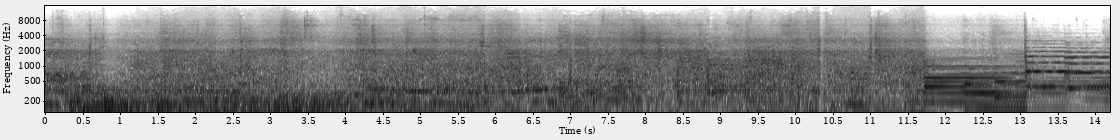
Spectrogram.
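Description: A loud, even rushing noise fills most of the stretch. About twelve seconds in it gives way to a piano playing sustained chords, the introduction of a song.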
